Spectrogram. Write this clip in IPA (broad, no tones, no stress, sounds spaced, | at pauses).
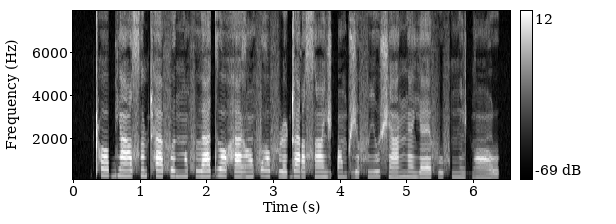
ʈʰ ɔ b j ã i̯ sˤ ĩ ʈʰ a f ə ŋ ɔ̃ f ð a d ð ɔ h a ɣ ɔ̃ f ɣ ɔ f ɭ ə ɖ a ɾ ə sˤ ĩ ʒ ʔ ɔ̃ b ʒ ə f i u̯ ʃ ã ŋ ɛ̃ j ɛ f u f ŋ ĩ ʒ ɡ ɔ̃ u̯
